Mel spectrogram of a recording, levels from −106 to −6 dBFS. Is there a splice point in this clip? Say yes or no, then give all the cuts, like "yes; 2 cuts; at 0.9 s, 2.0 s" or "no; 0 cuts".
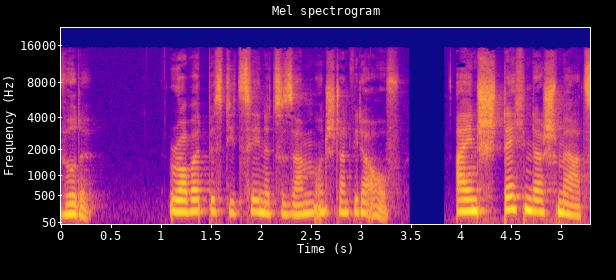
yes; 1 cut; at 3.8 s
